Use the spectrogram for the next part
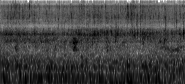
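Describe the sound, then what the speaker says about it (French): Steady gush of tap water running over a glass pipe as it is rinsed, shifting from hot to cold, a continuous close splashing flow with no pauses. "Et vous allez descendre en température avec de l'eau froide tout doucement."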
